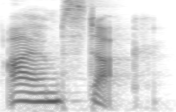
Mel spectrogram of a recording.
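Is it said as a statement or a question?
statement. It is said as a flat statement.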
